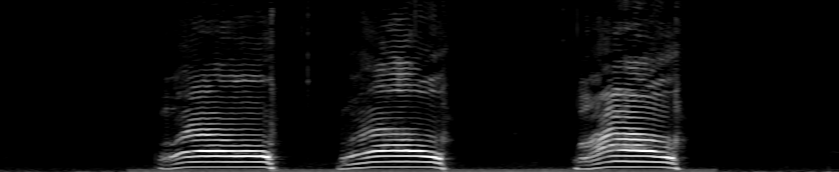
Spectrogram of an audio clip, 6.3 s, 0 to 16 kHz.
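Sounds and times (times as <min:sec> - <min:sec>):
faint steady hum: 0:00.0 - 0:06.2
cat meowing: 0:01.1 - 0:03.5, 0:04.2 - 0:05.4.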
